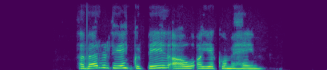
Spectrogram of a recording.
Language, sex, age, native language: Icelandic, female, 60-69, Icelandic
